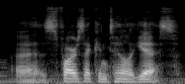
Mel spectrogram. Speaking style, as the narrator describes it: Rebecca whispered

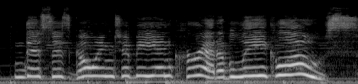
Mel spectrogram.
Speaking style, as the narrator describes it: shouted the announcer

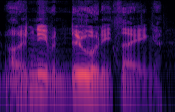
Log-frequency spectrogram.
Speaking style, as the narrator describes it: Graves moans

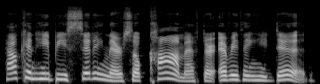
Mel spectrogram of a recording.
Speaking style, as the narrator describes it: one of the victims became hysterical and shouted

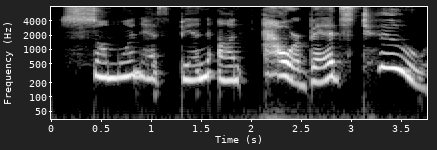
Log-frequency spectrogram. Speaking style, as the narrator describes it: the others came running and cried

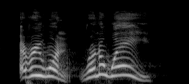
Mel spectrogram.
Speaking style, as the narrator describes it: Aang yelled

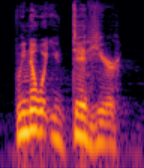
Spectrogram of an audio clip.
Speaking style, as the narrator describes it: Steve spat

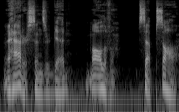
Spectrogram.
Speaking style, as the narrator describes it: he said evenly

